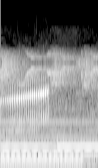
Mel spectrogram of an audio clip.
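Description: Frog croaking as a children's story sound effect, a single short, buzzy, drawn-out croak heard alone and fairly clear.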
